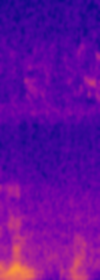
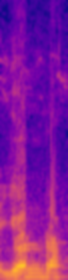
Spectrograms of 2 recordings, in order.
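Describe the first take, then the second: First: The first syllable ends in an l sound. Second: The first syllable ends in an n sound. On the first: The speaker calls it right. "Maka ini bacanya yol lak" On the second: The speaker calls it wrong. "ini kalau dibaca yon rak itu salah"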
